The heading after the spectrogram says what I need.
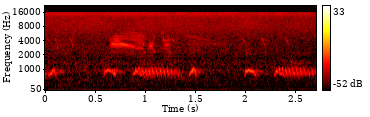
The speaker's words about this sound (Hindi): जहां सुबह की शुरुआत गर्म कॉफी से नहीं बल्कि मिट्टी और गोबर से लिपी दीवारों की खुशबू बांच के पेड़ों पर बैठी घुघुती की सुरीली घुरून से शुरू होती है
